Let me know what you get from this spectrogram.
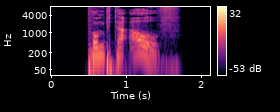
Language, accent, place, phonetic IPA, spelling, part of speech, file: German, Germany, Berlin, [ˌpʊmptə ˈaʊ̯f], pumpte auf, verb, De-pumpte auf.ogg
- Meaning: inflection of aufpumpen: 1. first/third-person singular preterite 2. first/third-person singular subjunctive II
